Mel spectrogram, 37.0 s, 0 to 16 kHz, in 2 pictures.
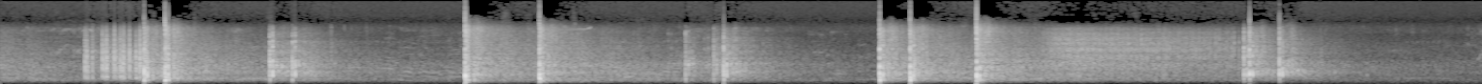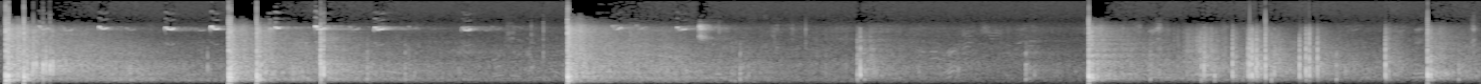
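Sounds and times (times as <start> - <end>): fireworks bangs: 0.0 - 17.2, 18.4 - 37.0.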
